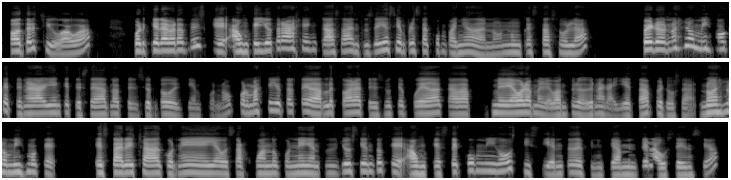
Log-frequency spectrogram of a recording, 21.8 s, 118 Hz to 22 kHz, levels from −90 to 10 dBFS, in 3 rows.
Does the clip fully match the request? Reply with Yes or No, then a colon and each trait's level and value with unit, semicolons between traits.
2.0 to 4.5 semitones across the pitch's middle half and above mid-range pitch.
Yes: average, 3.9 semitones; high, 200 Hz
